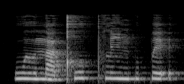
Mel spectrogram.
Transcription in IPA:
w ɯː˧ n aː˨˩ t̚ kʰ w u˥˩ k̚ pʰ l iː˧ ŋ p u˦˥ k̚ p e˥˩ ʔ

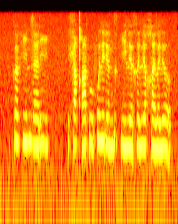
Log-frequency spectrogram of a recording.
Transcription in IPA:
k œ x i n z ɛ ɾ i | xʲ a qʼ ɛ f u f o lʲ œ ɾʲ œ ŋ ɡ ə k i lʲ œ x ə lʲ œ χ ɛ l œ lʲ ɤ

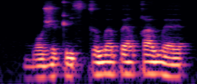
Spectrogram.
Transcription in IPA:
b ɔ˩˧ ʒ ə˧ ʈ i˩˧ sʲ k ə˥ w ɜ˥ p ɛ˥ l q i˥ w ɛ˧

